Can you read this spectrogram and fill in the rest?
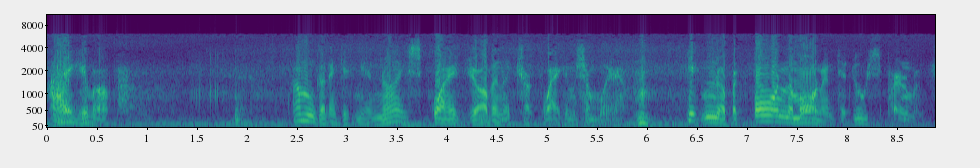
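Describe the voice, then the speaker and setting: An actor playing a sleepy, long-suffering cowboy sidekick in a radio western, with an American Western drawl, stammering and grumbling in a befuddled way. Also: male voice, medium pitch, big pitch swings, moderate pace, gravelly. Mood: exasperated. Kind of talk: old-time radio western acting. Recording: muffled, noisy old radio recording.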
